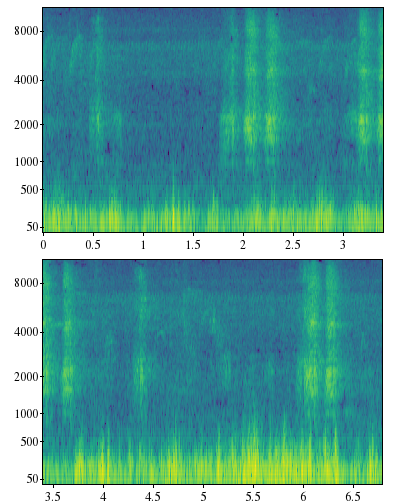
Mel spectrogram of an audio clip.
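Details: A gathering of Eurasian magpies in high tree branches at a rural farmhouse gives harsh, rasping chatters in short bursts a second or two apart, over a steady low rumble of wind or traffic.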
